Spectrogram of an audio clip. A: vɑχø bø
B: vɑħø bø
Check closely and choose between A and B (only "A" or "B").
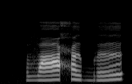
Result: B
